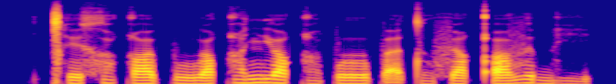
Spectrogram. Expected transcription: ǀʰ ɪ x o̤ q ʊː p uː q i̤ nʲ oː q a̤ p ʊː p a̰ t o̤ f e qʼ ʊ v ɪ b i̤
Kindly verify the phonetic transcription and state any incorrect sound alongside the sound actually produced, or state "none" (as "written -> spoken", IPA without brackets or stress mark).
none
